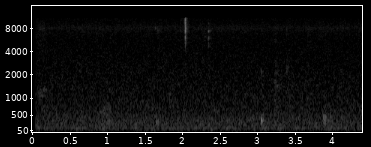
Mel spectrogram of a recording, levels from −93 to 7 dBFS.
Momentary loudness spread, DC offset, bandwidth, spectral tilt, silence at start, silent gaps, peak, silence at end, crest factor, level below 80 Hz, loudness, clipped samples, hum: 15 LU; under 0.1%; 11.5 kHz; -2 dB/octave; 0.05 s; none; -26 dBFS; 0 s; 36 dB; -88 dBFS; -61 LUFS; under 0.1%; none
